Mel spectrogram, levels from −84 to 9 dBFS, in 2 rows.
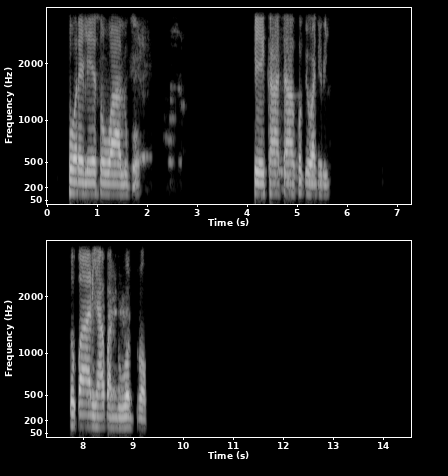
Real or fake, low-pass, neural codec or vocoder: fake; 3.6 kHz; codec, 44.1 kHz, 7.8 kbps, Pupu-Codec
